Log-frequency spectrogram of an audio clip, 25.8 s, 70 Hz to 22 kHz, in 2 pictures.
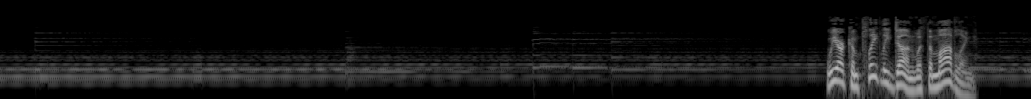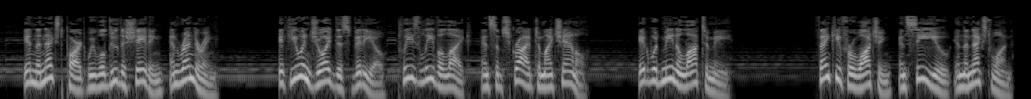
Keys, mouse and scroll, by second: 0.4 click, 1.7 click, 2.3-2.8 scroll down 3, 2.8-5.8 shift+middle drag, 7.1 click, 7.4 scroll up 1, 7.5 middle click, 8.0-8.9 scroll up 2, 8.9-10.0 middle drag, 10.0 click, 10.3-11.3 shift+middle drag, 11.3-11.8 scroll down 2, 11.8-12.8 shift+middle drag, 12.8-14.1 scroll up 1.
